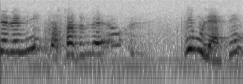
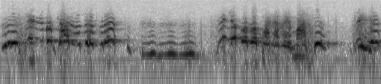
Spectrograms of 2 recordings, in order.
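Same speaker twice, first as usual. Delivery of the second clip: very high, outraged cry; furious dismissal; 8 semitones higher than usual. Acted. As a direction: drive them out, voice shooting up. Furiously throwing the relative out. (έξαλλη αγανάκτηση)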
